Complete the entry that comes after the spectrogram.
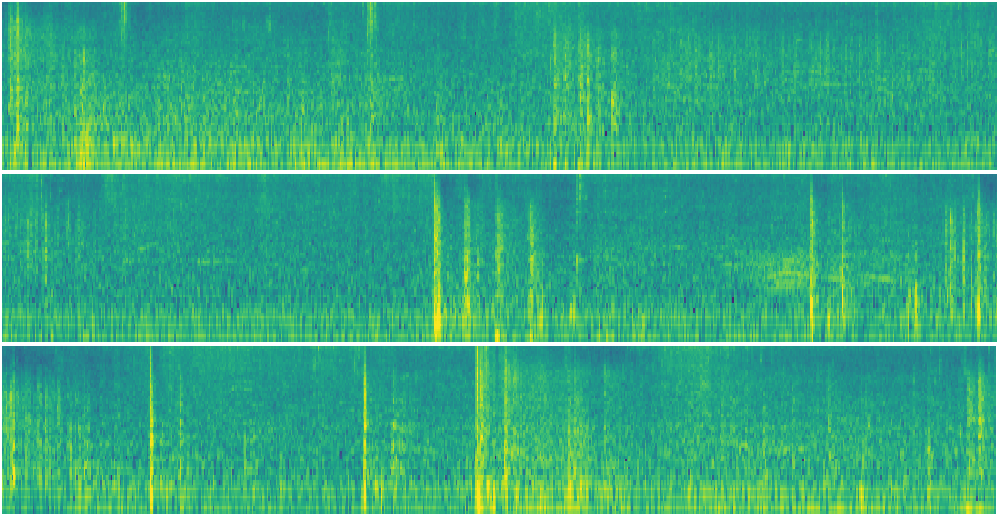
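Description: Aerial firework shells bursting: a continuous low rumble of booms, with a run of sharp, sudden bangs from about halfway on.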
